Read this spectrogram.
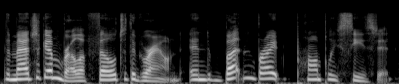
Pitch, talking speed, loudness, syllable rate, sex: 215 Hz, 195 wpm, -18 LUFS, 5.1 syllables/s, female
